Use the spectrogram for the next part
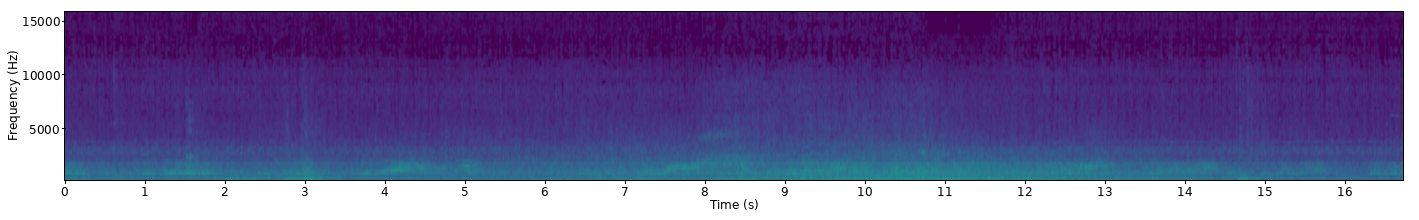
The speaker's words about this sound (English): But people, neighbors that before had a noise from traffic, now is calling us because they perceive more noise than before. But in our data, we have less noise than before because you have put out the traffic noise, you know.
